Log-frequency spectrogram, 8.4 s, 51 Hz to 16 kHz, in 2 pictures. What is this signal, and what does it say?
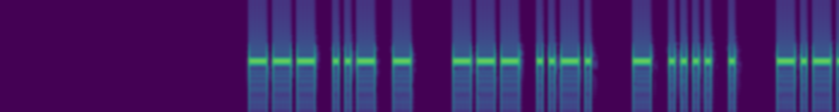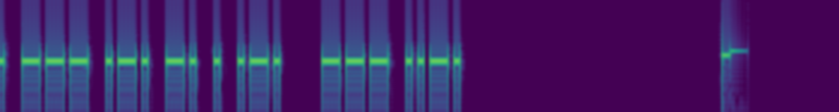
Morse code, heard as a keyed tone, about 40 wpm, 700 Hz. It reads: OUT OF THE CORNER OF
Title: Sets of 5 Words 40wpm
